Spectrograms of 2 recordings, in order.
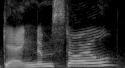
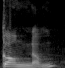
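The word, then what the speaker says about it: Gangnam: hear people say like gangnum style for that that that song that was everywhere he clearly says Gangnum right Gangnum like I know it's spelled Gangnum but he says gongnam and it was so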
